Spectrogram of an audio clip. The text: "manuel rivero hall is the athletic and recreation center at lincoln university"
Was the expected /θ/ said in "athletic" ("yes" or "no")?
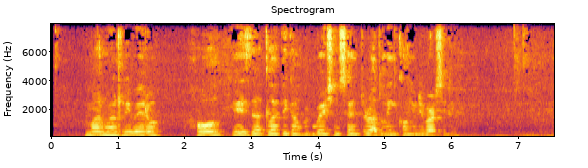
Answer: no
